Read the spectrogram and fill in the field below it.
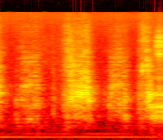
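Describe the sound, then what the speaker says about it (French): A few rhythmic rasping strokes of a hand plane shaving across wood, close up, with no talking. "j'en profite pour passer un petit coup de rabot"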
